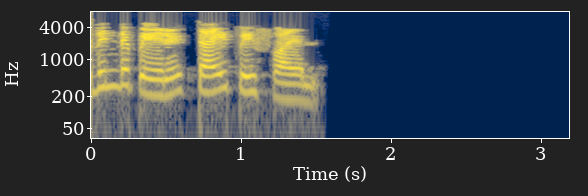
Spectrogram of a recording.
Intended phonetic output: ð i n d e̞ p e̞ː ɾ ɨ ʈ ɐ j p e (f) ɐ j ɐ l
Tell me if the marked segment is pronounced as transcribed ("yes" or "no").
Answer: yes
